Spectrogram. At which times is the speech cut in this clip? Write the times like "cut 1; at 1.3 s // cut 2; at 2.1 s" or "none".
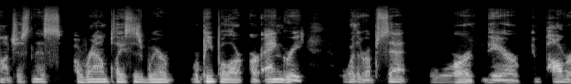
none

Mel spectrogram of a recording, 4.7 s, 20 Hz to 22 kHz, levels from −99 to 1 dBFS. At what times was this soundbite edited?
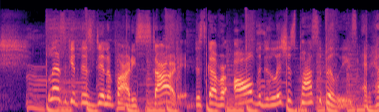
none

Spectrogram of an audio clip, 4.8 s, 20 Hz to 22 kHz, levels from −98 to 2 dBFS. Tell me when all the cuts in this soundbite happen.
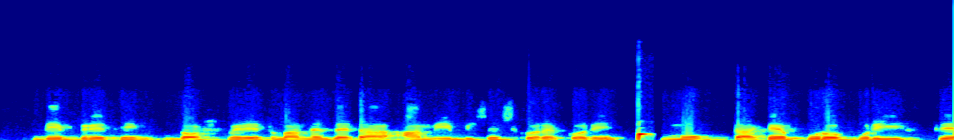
cut 1; at 3.2 s

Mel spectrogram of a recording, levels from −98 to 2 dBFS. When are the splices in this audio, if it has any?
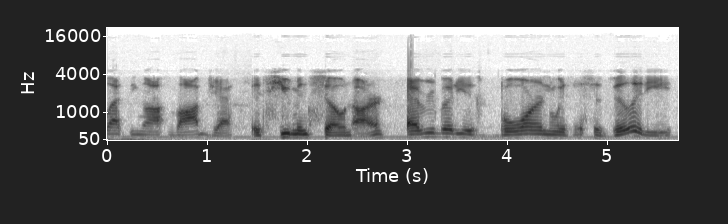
cut 1; at 1.3 s // cut 2; at 2.8 s

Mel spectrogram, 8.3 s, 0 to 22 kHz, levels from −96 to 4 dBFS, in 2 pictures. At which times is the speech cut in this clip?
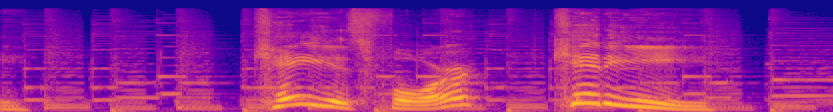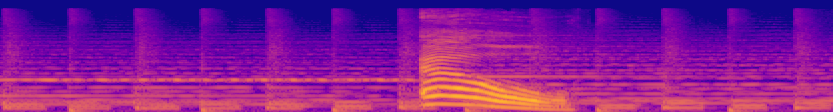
none

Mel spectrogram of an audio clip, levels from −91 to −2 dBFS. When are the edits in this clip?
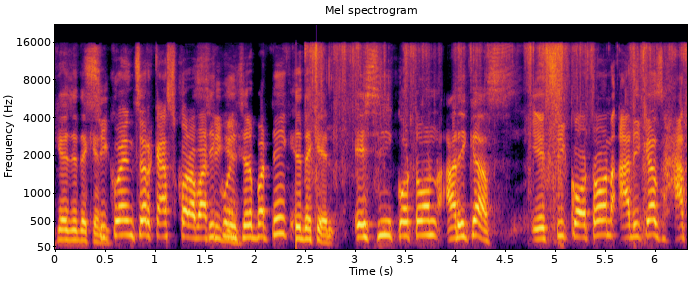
cut 1; at 2.4 s

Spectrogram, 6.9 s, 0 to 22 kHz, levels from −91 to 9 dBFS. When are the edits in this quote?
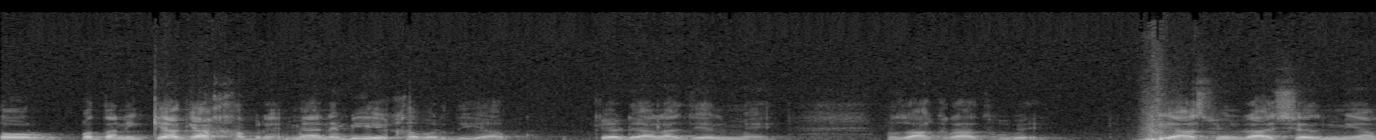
cut 1; at 5.8 s

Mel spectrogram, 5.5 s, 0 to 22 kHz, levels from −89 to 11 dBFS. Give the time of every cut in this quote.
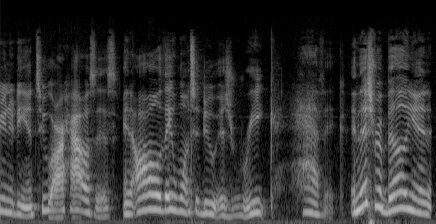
cut 1; at 1.4 s // cut 2; at 4.2 s

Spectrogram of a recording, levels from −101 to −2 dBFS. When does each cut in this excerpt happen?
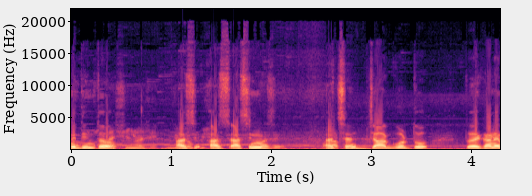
cut 1; at 2.8 s

